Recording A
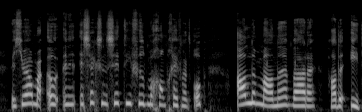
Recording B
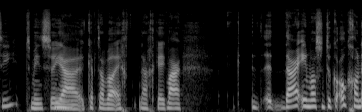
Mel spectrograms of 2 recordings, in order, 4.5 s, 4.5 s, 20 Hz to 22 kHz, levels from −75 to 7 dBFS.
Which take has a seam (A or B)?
B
